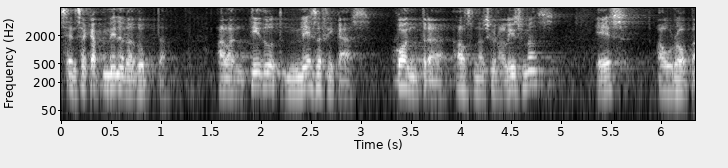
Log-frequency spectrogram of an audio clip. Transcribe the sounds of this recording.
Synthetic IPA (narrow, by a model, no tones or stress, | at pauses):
sensəkap̚mɛnəðəðup̚t̪ə | ələnt̪iðut̪mezəfikas | kɔnt̪ɾəəlˠznəsiunəlizməs | ez | əwɾopə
